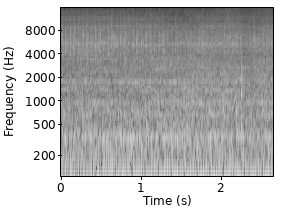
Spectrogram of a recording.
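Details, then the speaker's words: 1975 Bricklin SV-1, low-mileage original car that sat for a while, in park and off the ground: loud, uneven low idle that lumps and sags, nearly stalling. Transmission fluid is still low, the tank may be nearly out of fuel, and frozen water in the block is possible. "Come on, girl, keep running. So it runs bad, and it's still low on fluid."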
